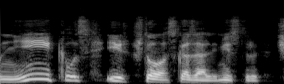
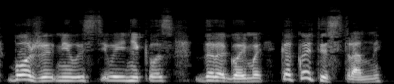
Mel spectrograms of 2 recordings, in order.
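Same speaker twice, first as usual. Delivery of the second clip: lightly dramatised Mrs Nickleby; exclaiming, wistful mother. Acted. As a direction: start exclaiming, ease into fond lament.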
